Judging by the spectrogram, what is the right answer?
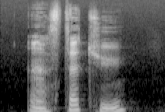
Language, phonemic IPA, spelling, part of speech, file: French, /sta.ty/, statut, noun, Fr-statut.ogg
- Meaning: 1. status 2. statute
